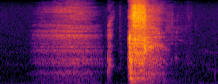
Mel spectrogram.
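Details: Young Asian woman: a soft hissing in-breath, a brief catch, then one sharp, noisy explosive burst trailing off; a single sneeze.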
